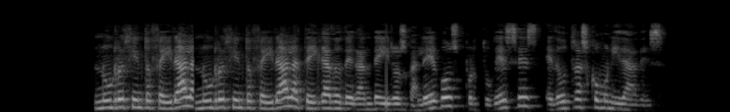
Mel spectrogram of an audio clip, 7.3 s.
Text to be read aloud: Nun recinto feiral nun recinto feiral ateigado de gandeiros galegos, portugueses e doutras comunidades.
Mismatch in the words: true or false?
false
